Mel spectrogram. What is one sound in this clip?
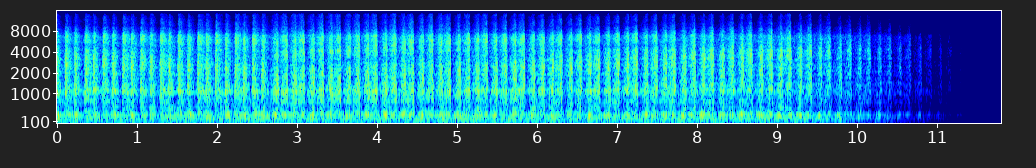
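A steam locomotive chuffs rapidly and steadily, then fades away.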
